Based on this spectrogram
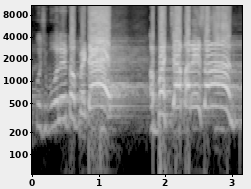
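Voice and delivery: high, loud exclamation; thundering plight. Real, not acted. Preacher on child beaten for speaking, shouted.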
